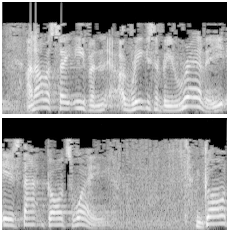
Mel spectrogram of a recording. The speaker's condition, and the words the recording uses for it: None; typical speech.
